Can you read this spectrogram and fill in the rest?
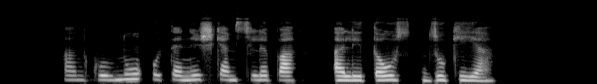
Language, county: Lithuanian, Alytus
